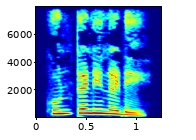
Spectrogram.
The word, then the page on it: ಕುಂಟಣಿನಡೆ: Kannada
